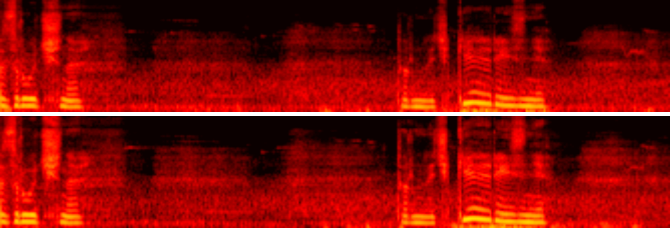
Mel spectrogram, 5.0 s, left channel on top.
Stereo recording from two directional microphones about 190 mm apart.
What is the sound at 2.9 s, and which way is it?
Speech, 10° right (ahead or behind).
